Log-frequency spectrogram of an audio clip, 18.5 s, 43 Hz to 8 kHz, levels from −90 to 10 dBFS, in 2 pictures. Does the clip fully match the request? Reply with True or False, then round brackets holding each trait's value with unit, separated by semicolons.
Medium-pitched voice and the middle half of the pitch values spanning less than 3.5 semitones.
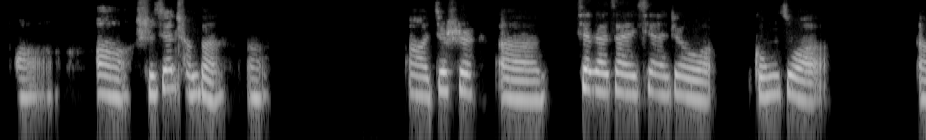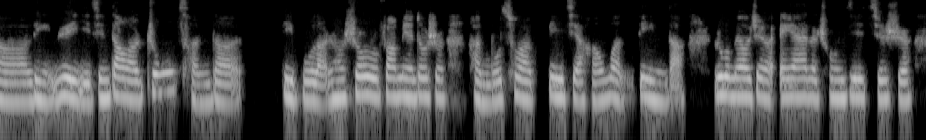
False (210 Hz; 3.0 semitones)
